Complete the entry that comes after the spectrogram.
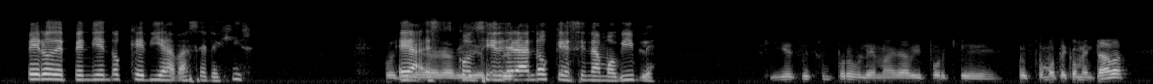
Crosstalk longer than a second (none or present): present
